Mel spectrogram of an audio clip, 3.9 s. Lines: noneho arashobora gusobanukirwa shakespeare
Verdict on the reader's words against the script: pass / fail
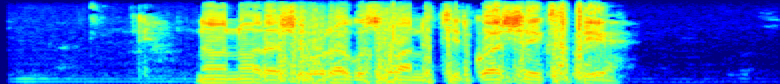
pass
